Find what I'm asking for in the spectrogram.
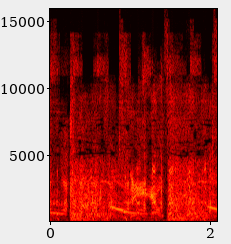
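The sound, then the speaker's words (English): Two sharp gunshots fired on stage at a political rally, each a loud, abrupt crack about a second apart, with voices carrying on between and after them. “Now shoot your guns. Blow! Shoot my guns.”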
